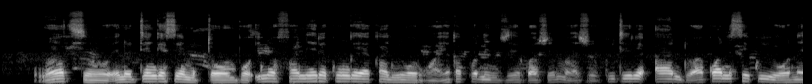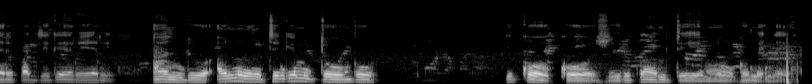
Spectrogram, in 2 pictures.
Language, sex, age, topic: Ndau, male, 18-24, health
